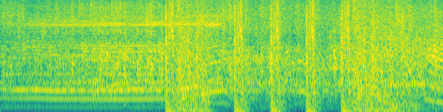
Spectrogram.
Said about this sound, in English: Let's give you some hand claps.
